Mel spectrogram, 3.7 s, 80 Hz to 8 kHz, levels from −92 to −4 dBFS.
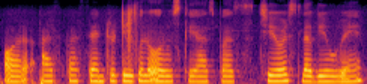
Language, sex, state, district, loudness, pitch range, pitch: Hindi, male, Arunachal Pradesh, Lower Dibang Valley, -19 LUFS, 190-200 Hz, 195 Hz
